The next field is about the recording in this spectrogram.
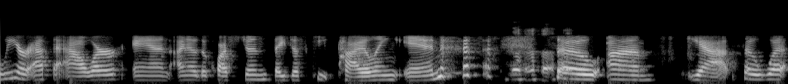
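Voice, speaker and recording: A woman hosting a webinar informally, often rephrasing herself in a conversational, hesitant way. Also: mid-range voice. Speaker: webinar host and moderator. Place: online or phone conference call. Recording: tinny, phone-like call audio.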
